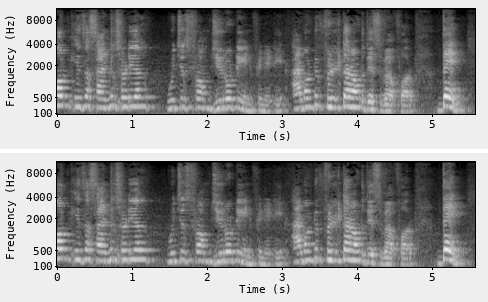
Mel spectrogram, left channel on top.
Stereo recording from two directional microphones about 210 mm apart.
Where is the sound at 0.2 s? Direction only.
15° right (ahead or behind).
